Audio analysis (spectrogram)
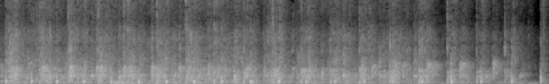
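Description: A hall audience at a hunters' choir concert applauds a soloist with steady, dense clapping that holds at a moderate level, close and continuous throughout.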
